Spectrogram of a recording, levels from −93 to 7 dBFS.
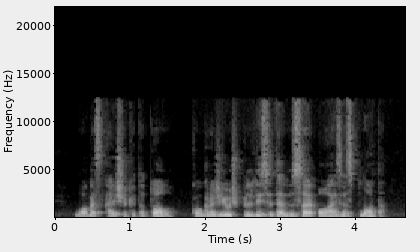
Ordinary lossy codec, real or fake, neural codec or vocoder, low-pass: AAC, 32 kbps; real; none; 19.8 kHz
